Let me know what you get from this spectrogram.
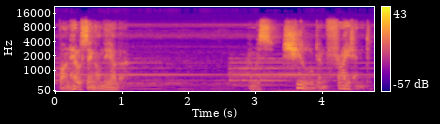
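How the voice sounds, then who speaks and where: An actor playing a sceptical, fearful doctor in a gothic audio drama, speaking in an earnest, dramatic way. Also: male voice, fairly low pitch, close to an everyday voice. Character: haunted male doctor, sceptical and fearful, recounting horrors. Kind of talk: gothic audio drama diary narration and dialogue. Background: music.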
